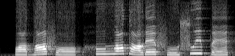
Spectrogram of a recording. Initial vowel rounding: rounded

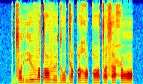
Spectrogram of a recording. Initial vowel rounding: rounded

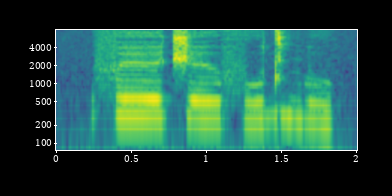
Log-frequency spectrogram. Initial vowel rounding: unrounded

